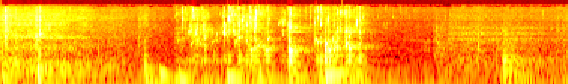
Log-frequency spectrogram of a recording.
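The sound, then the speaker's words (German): Office whisky splashes and gurgles as it is poured into glasses, a short burst of glugging with a couple of faint clinks, then it trails off into quiet. “Büro-Whisky, falls Sie die Flasche nicht ausgekippt haben.”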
